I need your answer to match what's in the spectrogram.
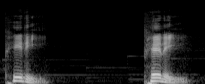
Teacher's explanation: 第二个是 t 浊化成 d 这个发音，美式发音两个元音中间所加的辅音要被浊化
